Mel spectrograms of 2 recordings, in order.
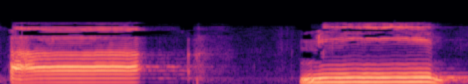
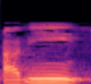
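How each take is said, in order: First: The first vowel is drawn out long. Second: The first vowel is short and clipped. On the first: The speaker calls it right. "Le A tamoud, tu tires A Min" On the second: The speaker calls it wrong. "il y a certains frères Amin, on n'est pas Amin là"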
